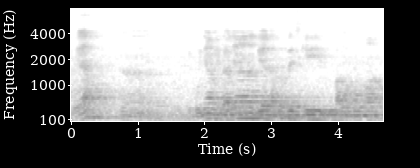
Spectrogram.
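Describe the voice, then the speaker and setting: A man's voice: fairly low pitch, measured pace. A man giving an evening sermon in a mosque, joking and acting out little dialogues between neighbors. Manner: lively, joking, acts out dialogue. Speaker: preacher. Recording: echoey mosque hall from far off.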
